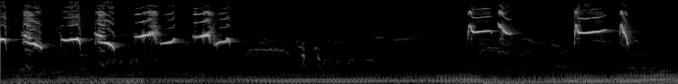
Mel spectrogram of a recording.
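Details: Singing oriental magpie-robin, locally kacer, used to stir other birds into song: a quick run of whistled descending syllables, a few seconds of quiet, then three isolated bright whistles.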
